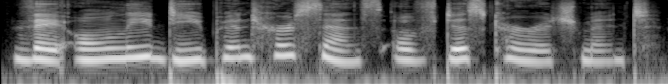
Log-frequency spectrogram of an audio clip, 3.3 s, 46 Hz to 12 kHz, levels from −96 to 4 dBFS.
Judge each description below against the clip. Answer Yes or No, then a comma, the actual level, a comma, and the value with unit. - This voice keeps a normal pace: No, slow, 125 wpm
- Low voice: No, high, 235 Hz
